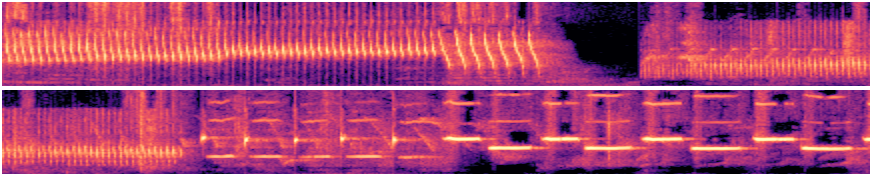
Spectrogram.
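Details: Russian canary song used as a lure to stir up untrained canaries: a high buzzy rolling tour, then a fast clicking trill, a rougher lower roll, and finally clear whistled notes alternating between two pitches.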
